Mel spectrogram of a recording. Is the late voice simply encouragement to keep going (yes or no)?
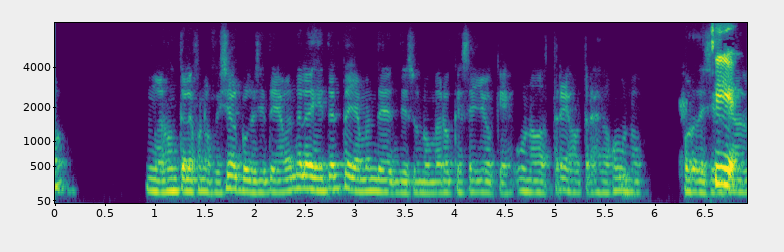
no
